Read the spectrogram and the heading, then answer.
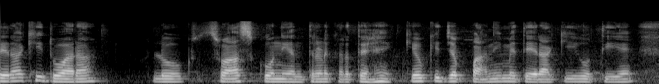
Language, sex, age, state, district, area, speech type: Hindi, male, 45-60, Madhya Pradesh, Bhopal, urban, spontaneous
